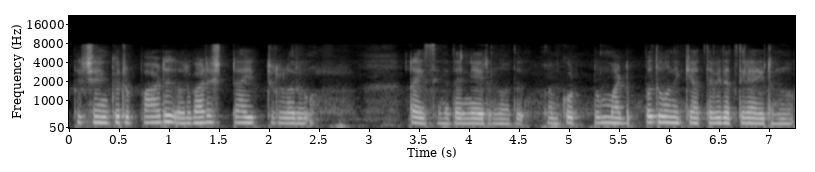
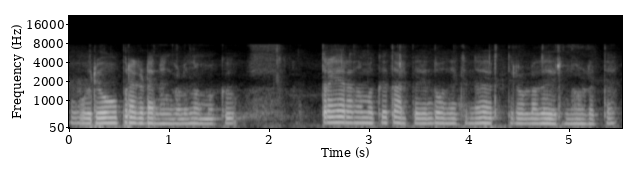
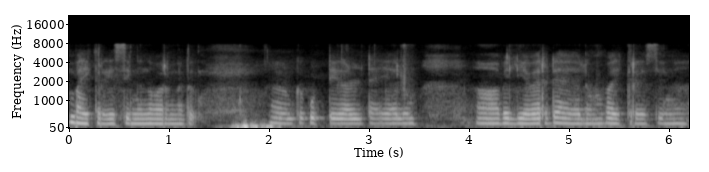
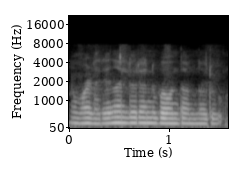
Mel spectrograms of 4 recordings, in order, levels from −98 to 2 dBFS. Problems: none marked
